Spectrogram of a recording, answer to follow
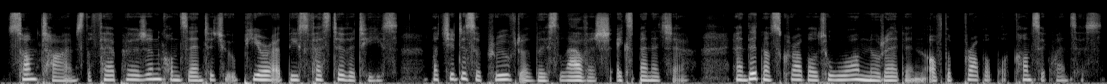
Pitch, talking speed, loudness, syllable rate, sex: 200 Hz, 150 wpm, -19 LUFS, 5.4 syllables/s, female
